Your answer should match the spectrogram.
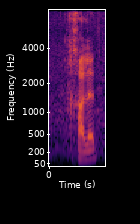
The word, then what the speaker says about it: Khaled: Farid Bang hat mit French Montana und Khaled, ich weiß nicht, spricht man ihn so aus? – Khaled. – Den Song Maghreb Gang gemacht.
